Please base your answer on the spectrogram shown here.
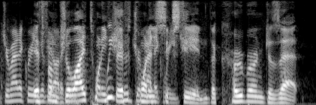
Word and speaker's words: Cockburn: the Coburn Gazette. Not pronounced Cockburn.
